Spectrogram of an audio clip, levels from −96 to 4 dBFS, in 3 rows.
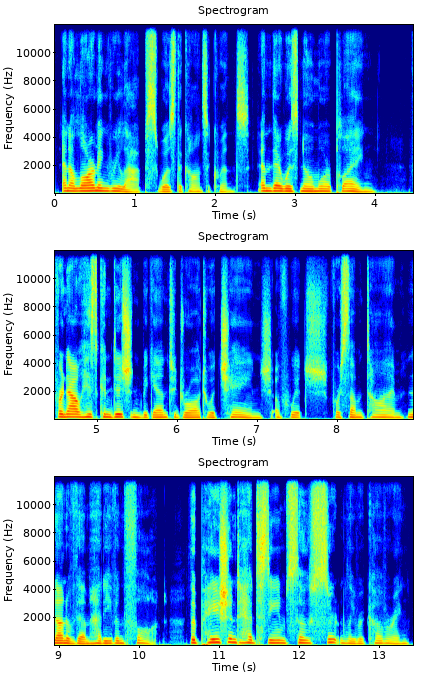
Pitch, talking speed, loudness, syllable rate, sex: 165 Hz, 180 wpm, -19 LUFS, 4.9 syllables/s, female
